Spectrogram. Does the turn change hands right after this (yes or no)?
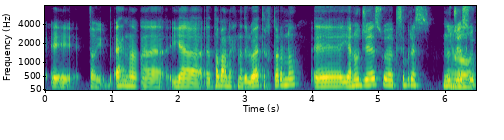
no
